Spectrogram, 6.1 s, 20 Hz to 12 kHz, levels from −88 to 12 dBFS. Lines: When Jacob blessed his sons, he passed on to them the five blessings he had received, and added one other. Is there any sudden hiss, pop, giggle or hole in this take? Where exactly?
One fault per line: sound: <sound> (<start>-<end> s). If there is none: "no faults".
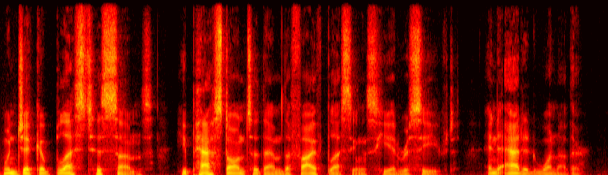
no faults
